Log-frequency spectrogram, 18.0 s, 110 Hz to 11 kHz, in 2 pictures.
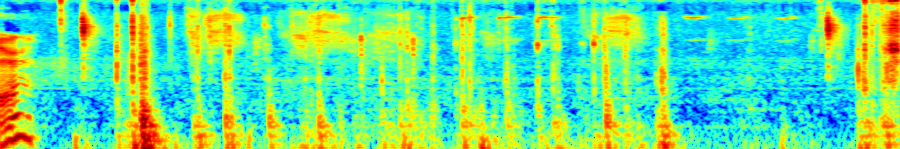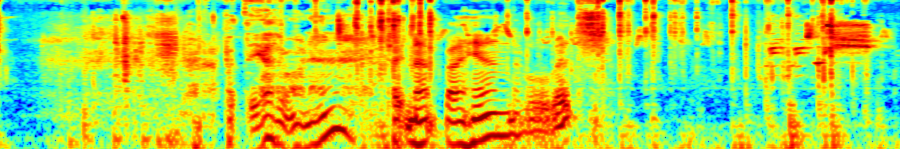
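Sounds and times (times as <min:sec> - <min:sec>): hand tools clicking and knocking: 0:11.6 - 0:18.0.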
